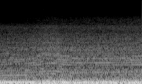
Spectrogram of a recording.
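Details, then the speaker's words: 1989 Dodge D250 revived after sitting over 12 years, just started: a steady, fast, deep drone with no stumble; idle is noticeably high, and the owner expects it to idle down. "Oo, that's a high idle. We'll let it idle down a little bit here."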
